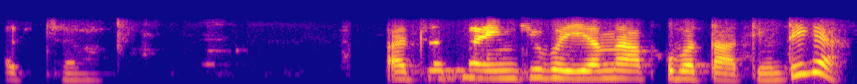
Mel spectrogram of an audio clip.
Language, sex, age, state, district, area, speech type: Urdu, female, 18-30, Delhi, South Delhi, urban, conversation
